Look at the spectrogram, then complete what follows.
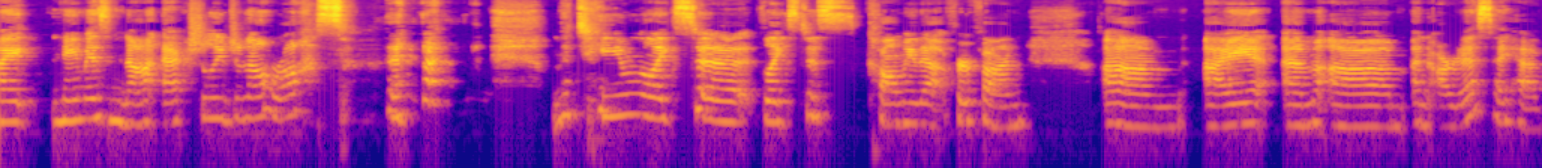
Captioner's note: laughter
